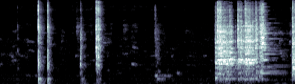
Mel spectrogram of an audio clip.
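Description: A metal spoon clinking against a steel cooking vessel of pulao, four sharp clicks in the first two seconds. More than halfway through comes a louder burst of sound with several held tones, lasting about a second, music-like.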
